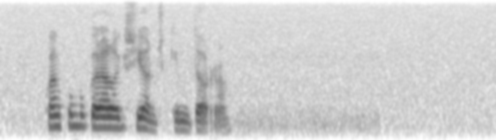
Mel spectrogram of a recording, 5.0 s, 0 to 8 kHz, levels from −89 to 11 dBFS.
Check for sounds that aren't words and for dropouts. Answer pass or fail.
pass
